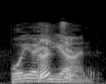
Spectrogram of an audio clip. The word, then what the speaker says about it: Boyajian: Tabitha Boyajian? Boyajian. Well done. I mean, I'm an astronomer. I'm not a pronunciation specialist, so I'll go with you on that one.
